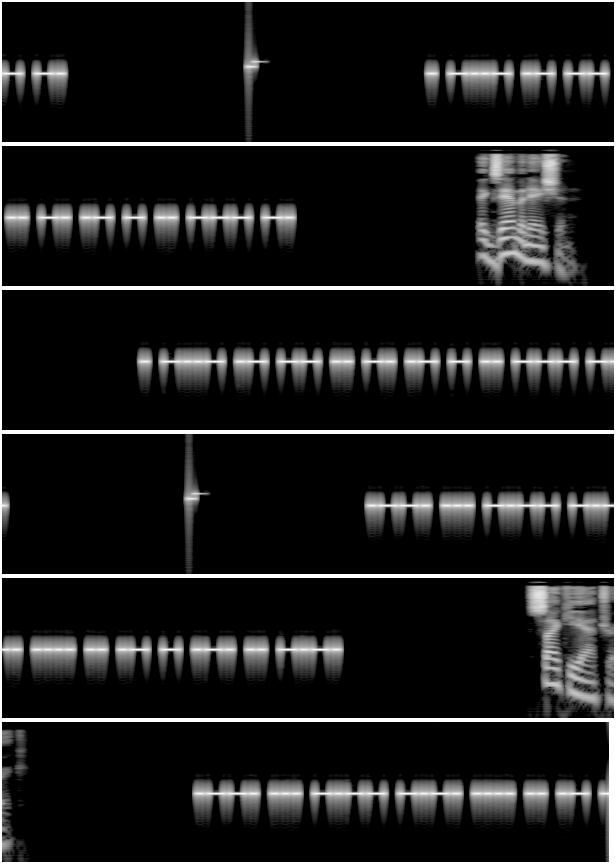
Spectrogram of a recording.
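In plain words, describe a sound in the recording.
A telegraph key taps out rapid Morse code beeps in a steady tone.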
